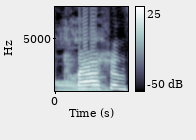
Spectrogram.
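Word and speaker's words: Trashion: So it's Trashin spelled like fashion.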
